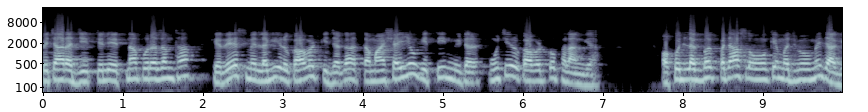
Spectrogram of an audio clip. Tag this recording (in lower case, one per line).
speech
